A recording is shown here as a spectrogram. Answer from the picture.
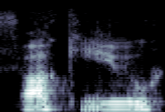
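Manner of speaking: ordinary talk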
